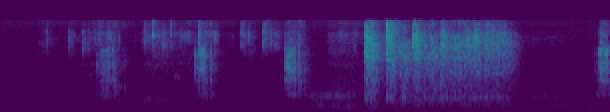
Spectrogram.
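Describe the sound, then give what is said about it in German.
Dice are rolled during a tabletop role-playing game: several faint, short clacks come first, then a longer rattling clatter as the dice tumble and settle, and a last small click at the end. “Würfel mal plus Raffinesse.”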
